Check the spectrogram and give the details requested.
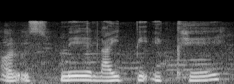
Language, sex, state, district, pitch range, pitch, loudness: Hindi, female, Arunachal Pradesh, Lower Dibang Valley, 185-200 Hz, 190 Hz, -13 LUFS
